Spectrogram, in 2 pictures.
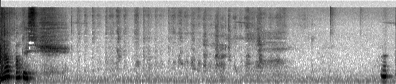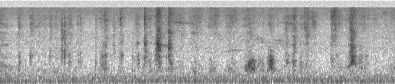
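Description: A liquid glue pen dabs on paper.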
